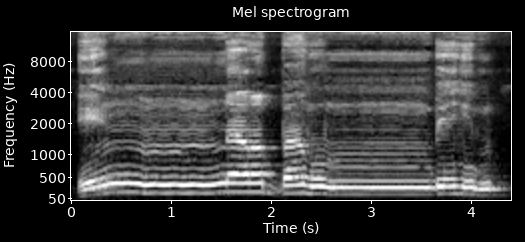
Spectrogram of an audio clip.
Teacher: جب میم ساکن کے بعد با آ جائے تو پھر گنہ کر کے پڑھیں گے، اخفاء ہوگا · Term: اخفاء شفوی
